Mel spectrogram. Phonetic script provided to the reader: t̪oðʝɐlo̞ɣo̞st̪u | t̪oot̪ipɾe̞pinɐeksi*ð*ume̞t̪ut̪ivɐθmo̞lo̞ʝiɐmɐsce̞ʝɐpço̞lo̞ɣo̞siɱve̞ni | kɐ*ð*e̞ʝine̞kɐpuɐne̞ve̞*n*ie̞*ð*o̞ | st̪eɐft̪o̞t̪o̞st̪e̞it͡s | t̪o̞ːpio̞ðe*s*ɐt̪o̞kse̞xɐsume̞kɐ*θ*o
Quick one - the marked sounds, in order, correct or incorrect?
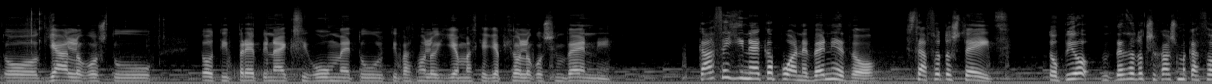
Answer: incorrect: ɣ, incorrect: θ, correct, correct, incorrect: θ, correct

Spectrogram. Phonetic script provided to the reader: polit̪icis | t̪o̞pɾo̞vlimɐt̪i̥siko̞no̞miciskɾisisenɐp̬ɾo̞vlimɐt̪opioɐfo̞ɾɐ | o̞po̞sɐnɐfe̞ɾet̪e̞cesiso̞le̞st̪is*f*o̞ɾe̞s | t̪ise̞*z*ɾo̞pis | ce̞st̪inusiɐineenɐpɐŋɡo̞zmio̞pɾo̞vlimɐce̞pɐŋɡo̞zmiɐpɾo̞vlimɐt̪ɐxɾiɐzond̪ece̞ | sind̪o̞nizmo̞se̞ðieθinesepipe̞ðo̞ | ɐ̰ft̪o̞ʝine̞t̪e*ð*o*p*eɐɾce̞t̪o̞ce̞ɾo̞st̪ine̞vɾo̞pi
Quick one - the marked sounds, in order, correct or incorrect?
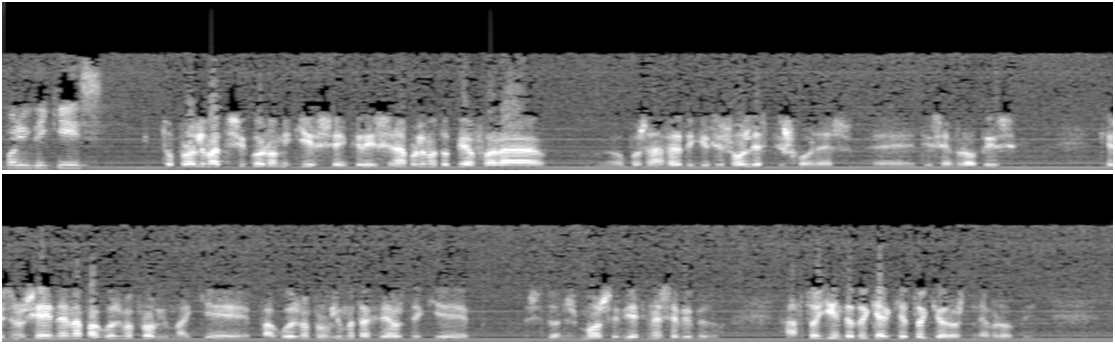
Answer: incorrect: x, incorrect: v, correct, incorrect: c

